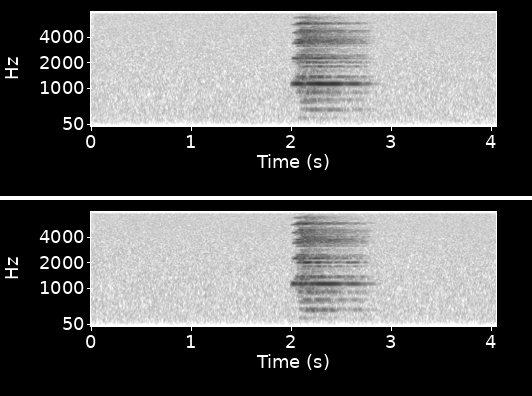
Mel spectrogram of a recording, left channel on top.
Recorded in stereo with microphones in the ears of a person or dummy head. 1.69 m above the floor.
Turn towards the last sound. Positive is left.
turn(degrees=-5)  # may be behind; listen again after turning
